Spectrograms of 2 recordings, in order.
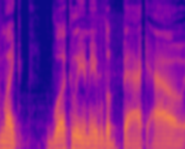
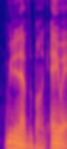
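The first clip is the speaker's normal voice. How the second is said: usual speaking voice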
